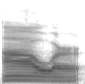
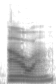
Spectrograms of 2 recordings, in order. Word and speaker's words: hour: Следующее слово, полное его произношение hour, hour, hour, hour, как слово час, hour.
